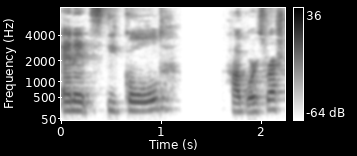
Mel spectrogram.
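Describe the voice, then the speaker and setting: A woman's medium-pitched voice at a fairly slow pace, with a Californian accent. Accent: General American (Californian). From Southern California. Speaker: collector. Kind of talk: casual interview chat. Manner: stutters when excited.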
